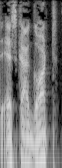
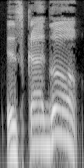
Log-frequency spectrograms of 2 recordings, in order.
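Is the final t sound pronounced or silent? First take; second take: pronounced; silent. First: The final t sound is pronounced. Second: The final t sound is silent. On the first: The speaker calls it wrong. "not escargot" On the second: The speaker calls it right. "The tea is chowed up"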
